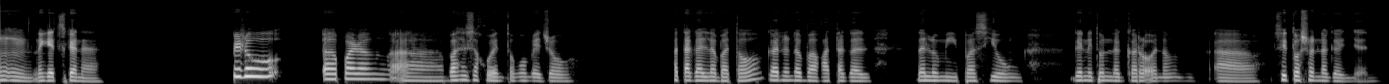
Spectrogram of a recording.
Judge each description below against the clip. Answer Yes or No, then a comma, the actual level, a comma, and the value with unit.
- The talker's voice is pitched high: No, medium, 175 Hz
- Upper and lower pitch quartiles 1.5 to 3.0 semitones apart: Yes, average, 2.7 semitones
